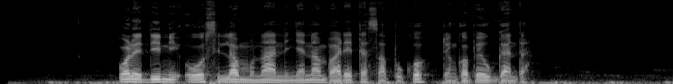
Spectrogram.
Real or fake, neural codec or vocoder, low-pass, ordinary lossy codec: real; none; none; none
